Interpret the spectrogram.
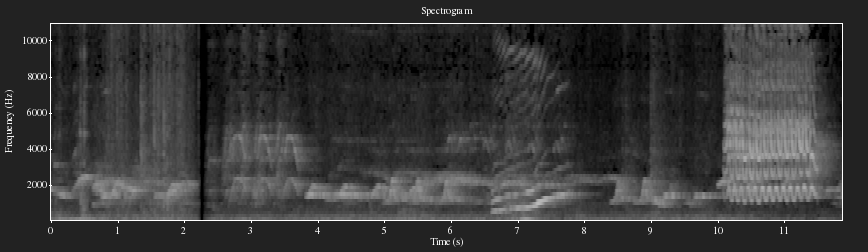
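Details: Masked laughingthrush lure recording meant to prompt birds to sing: overlapping whistled and chattering phrases, a sweeping upward slur near the middle, ending in a loud harsh rasping burst.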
